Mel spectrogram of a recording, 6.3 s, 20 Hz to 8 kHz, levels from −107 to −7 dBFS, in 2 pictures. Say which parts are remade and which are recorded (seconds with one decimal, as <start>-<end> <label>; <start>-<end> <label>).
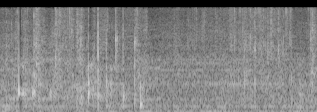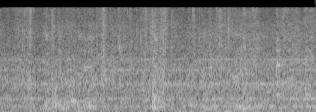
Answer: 0.0-0.6 recorded; 0.6-1.5 remade; 1.5-6.3 recorded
